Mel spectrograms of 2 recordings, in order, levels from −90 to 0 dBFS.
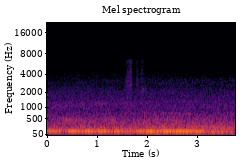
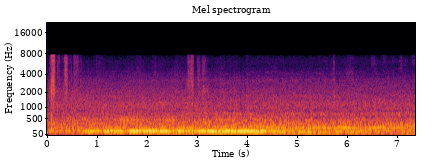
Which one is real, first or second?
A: first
